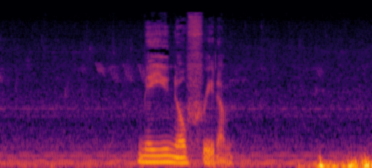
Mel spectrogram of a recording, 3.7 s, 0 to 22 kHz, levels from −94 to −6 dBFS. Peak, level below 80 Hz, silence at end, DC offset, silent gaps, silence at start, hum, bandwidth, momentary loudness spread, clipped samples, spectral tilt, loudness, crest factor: -12 dBFS; -34 dBFS; 0 s; under 0.1%; none; 0 s; none; 15.5 kHz; 20 LU; under 0.1%; -7 dB/octave; -29 LUFS; 18 dB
